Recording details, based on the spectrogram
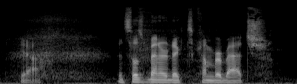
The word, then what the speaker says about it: Cumberbatch: You said it correctly. – I know. His name is not incorrect. One I say wrong. – Yes, it is. – Oh, that's right. Aren't you supposed to say his name wrong? I don't remember. Yes. You've told me before. – It's Bonderdick Snodgrubatch.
